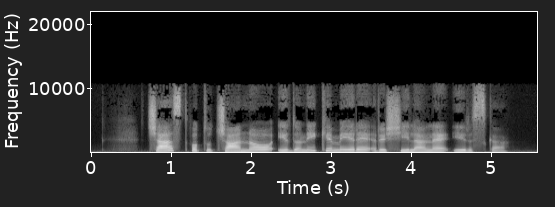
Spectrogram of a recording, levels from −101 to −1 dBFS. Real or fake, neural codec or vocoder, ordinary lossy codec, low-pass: fake; codec, 24 kHz, 0.9 kbps, WavTokenizer, large speech release; MP3, 48 kbps; 10.8 kHz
